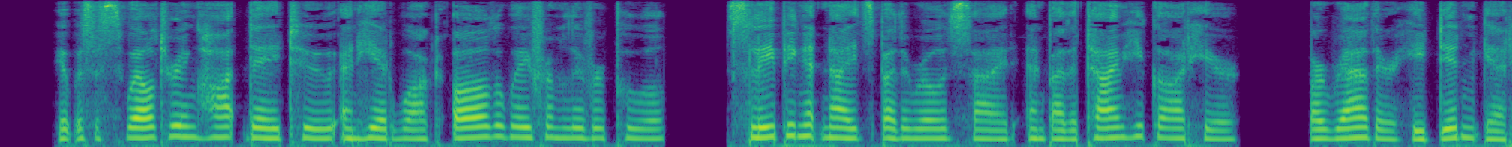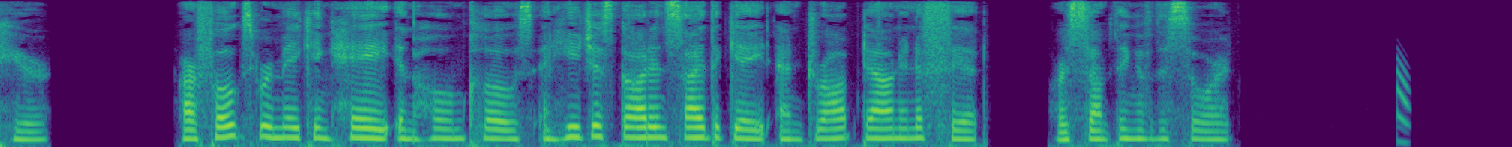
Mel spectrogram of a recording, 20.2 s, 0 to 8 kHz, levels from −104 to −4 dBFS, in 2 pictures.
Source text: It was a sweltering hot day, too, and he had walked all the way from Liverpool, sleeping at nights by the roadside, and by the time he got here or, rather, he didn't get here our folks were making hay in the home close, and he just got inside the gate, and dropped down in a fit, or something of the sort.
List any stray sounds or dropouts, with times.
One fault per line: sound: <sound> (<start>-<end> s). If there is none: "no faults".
sound: chirp (19.4-19.5 s)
